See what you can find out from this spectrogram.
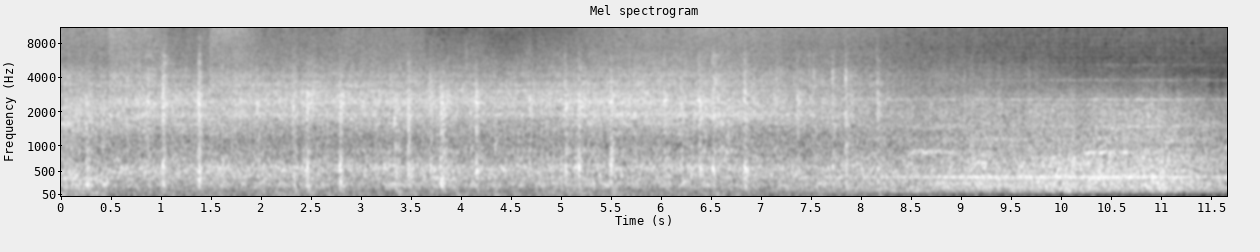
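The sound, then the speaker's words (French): A train travels on rails toward Lyon with a loud, steady rumble and a continuous run of rhythmic clacks, the roar swelling slightly toward the end. “Après avoir dit au revoir à sa famille, elle a pris le train qui l'a menée à Lyon, 25 km plus loin.”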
